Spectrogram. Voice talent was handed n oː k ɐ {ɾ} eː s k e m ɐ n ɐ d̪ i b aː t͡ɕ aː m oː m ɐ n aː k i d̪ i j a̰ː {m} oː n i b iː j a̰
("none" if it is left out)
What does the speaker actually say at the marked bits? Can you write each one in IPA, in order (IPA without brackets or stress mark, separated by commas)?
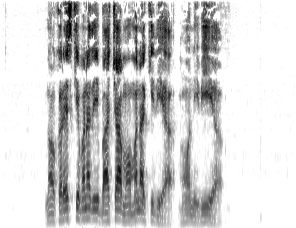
ɾ, m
